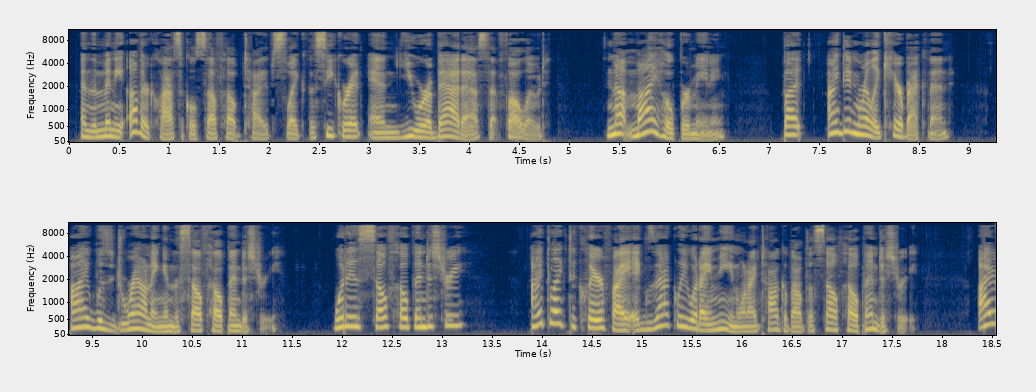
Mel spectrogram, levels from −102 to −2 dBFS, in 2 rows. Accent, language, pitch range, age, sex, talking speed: American, English, 165-255 Hz, 20-39, female, 180 wpm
